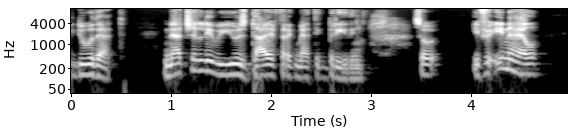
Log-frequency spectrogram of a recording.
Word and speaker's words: diaphragmatic: There's a silent G in diaphragmatic, right?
